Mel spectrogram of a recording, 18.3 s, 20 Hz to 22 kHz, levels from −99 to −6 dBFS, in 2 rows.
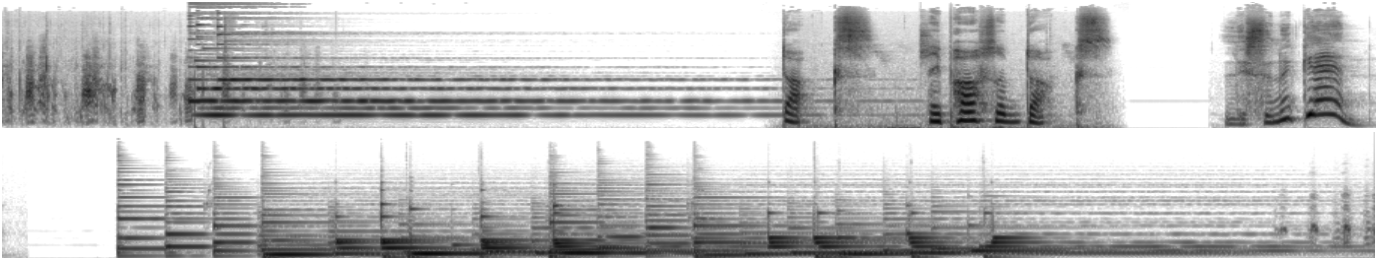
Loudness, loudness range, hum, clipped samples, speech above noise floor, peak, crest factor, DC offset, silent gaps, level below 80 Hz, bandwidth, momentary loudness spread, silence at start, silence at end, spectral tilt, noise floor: -20 LUFS; 7 LU; none; under 0.1%; 71 dB; -2 dBFS; 20 dB; under 0.1%; none; -46 dBFS; over 20 kHz; 21 LU; 0 s; 0 s; -5 dB/octave; -89 dBFS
